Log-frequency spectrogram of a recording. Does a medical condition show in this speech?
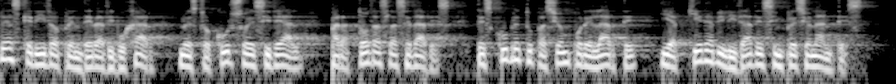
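No.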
